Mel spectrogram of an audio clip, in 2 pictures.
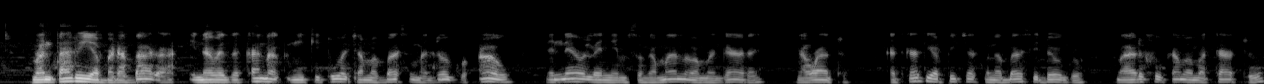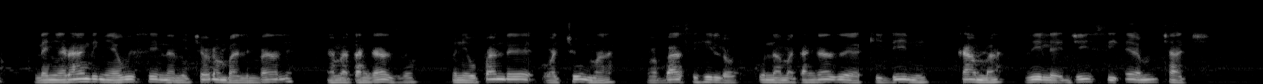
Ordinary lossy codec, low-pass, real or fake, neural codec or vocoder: AAC, 48 kbps; 7.2 kHz; fake; codec, 16 kHz, 4 kbps, X-Codec, HuBERT features, trained on balanced general audio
